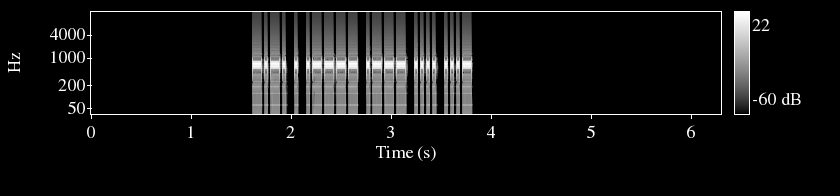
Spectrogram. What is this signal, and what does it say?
Morse code, heard as a keyed tone, about 40 wpm, 700 Hz. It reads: CE1JHV
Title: DXCC-100 Call Signs - 6 Characters - Repeated 3x - 40wpm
